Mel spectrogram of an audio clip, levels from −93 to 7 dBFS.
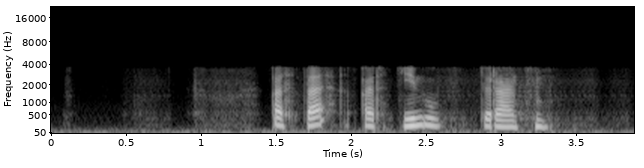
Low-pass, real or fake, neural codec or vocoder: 3.6 kHz; fake; autoencoder, 22.05 kHz, a latent of 192 numbers a frame, VITS, trained on many speakers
